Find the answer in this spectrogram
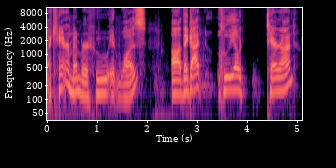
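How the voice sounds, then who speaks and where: Lively intonation marks a man's fairly high-pitched voice in a very clean recording with a silent background. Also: very even loudness. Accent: American. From San Diego, California. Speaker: radio producer co-hosting a sports podcast. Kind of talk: casual sports chat. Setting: studio.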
